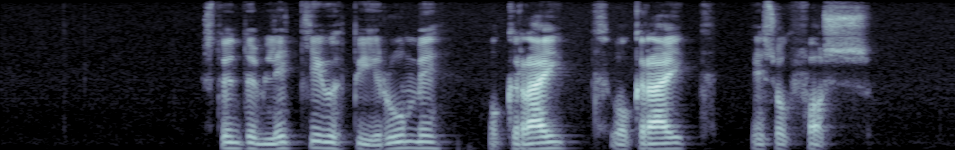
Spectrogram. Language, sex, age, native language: Icelandic, male, 50-59, Icelandic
